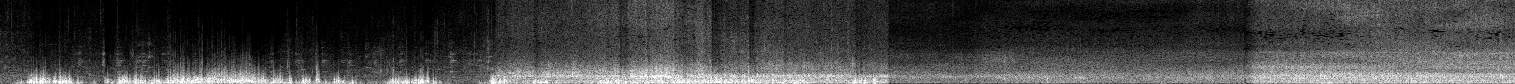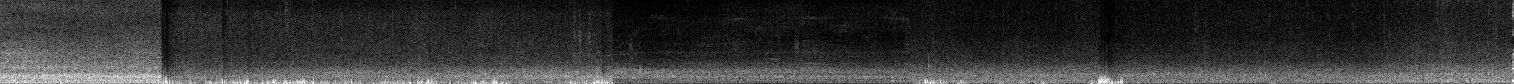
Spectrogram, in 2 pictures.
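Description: Outdoor harbour-town ambience over a series of short clips, changing abruptly at each cut: wind on the microphone, lapping sea water and passing cars.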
